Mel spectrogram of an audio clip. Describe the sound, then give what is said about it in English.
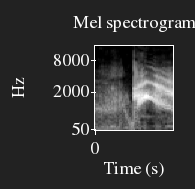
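A child imitates a big dinosaur's roar with one loud, sustained, growling roar that bursts in abruptly after a quieter stretch and holds strong to the end. “there was a big ginormous dinosaur that roared so big and loud.”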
